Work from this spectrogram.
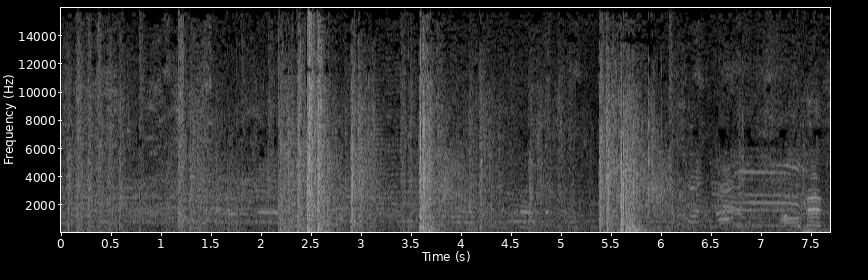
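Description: Musket volleys and artillery fire in a Napoleon Total War battle crackle and boom in scattered bursts, some loud and close, others more distant, over a background of battle noise.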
